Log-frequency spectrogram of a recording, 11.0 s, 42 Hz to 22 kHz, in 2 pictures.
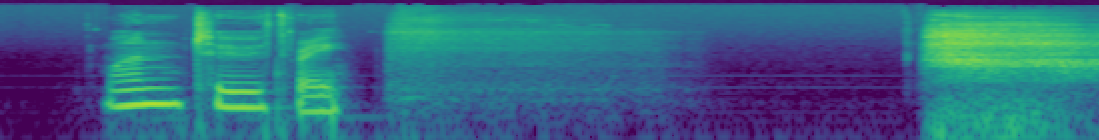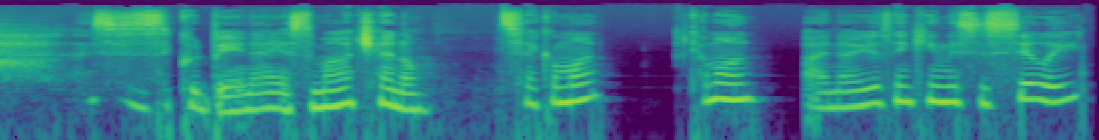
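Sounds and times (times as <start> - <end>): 
speech: 0.6 - 2.2, 6.2 - 10.9
deep breathing during a guided breathing exercise: 2.0 - 3.6, 4.6 - 5.9.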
